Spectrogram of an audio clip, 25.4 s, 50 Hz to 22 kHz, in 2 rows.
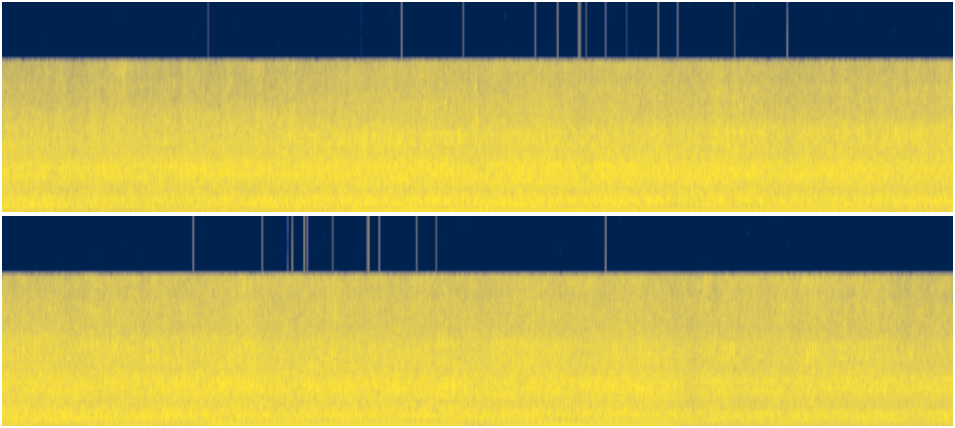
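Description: A car's V8 engine held at high revs during a burnout. The revs hold steady, sag and pick up again a few times, and ease off near the end.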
